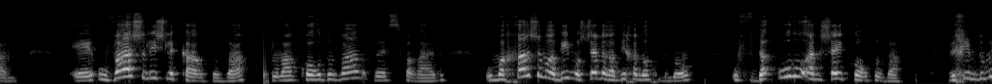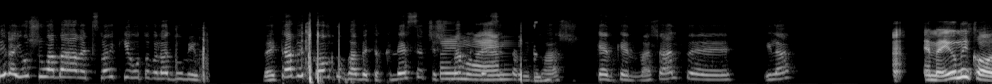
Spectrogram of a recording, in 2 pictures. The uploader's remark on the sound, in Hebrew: שהועבר והוקלט בזום עם תלמידות מדרשת שחרי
